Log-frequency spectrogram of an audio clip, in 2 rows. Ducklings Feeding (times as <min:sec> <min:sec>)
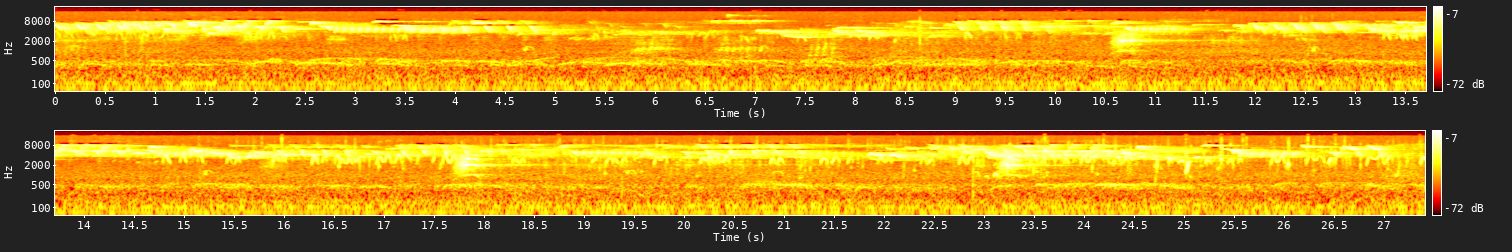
0:15.7 0:27.4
